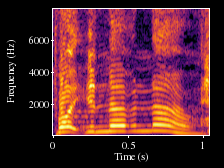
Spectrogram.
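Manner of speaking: attempted put-on British accent. Repeating the phrase in an attempt at a british accent. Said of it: "You have to do it in a British accent".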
